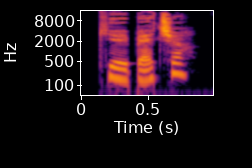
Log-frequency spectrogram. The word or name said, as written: kiribatier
